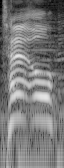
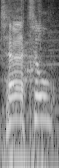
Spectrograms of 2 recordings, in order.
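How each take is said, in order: First: The middle T is a glottal stop. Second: The middle T is a clear, emphasized T. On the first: "you ain't got a glottal stop it. Turtle, maybe if you're like mid-sentence" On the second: "But otherwise, turtle. Emphasize the T"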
